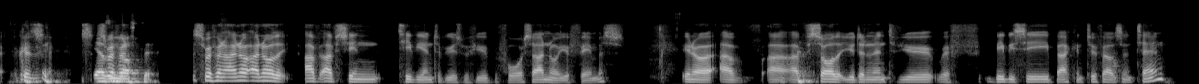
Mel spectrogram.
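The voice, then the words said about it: Strong Scottish accent. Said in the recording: “how Scottish is ... accent these days and how Australian is? ... It's still very Scottish. Yeah. Still very Scottish.”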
